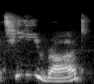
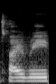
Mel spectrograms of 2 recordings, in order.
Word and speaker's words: Tirade: and stitcher it's tomboy tierod not tirade or to read it's our own unique way of pronouncing it that's spelled t.o FB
